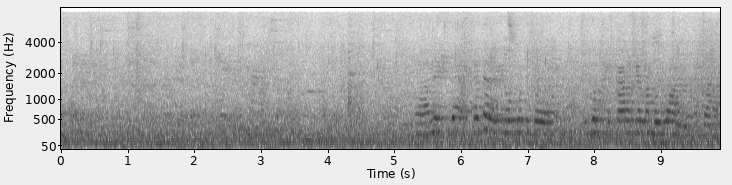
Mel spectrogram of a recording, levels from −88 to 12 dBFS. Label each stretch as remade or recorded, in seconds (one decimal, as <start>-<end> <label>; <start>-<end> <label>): 0.0-9.9 recorded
